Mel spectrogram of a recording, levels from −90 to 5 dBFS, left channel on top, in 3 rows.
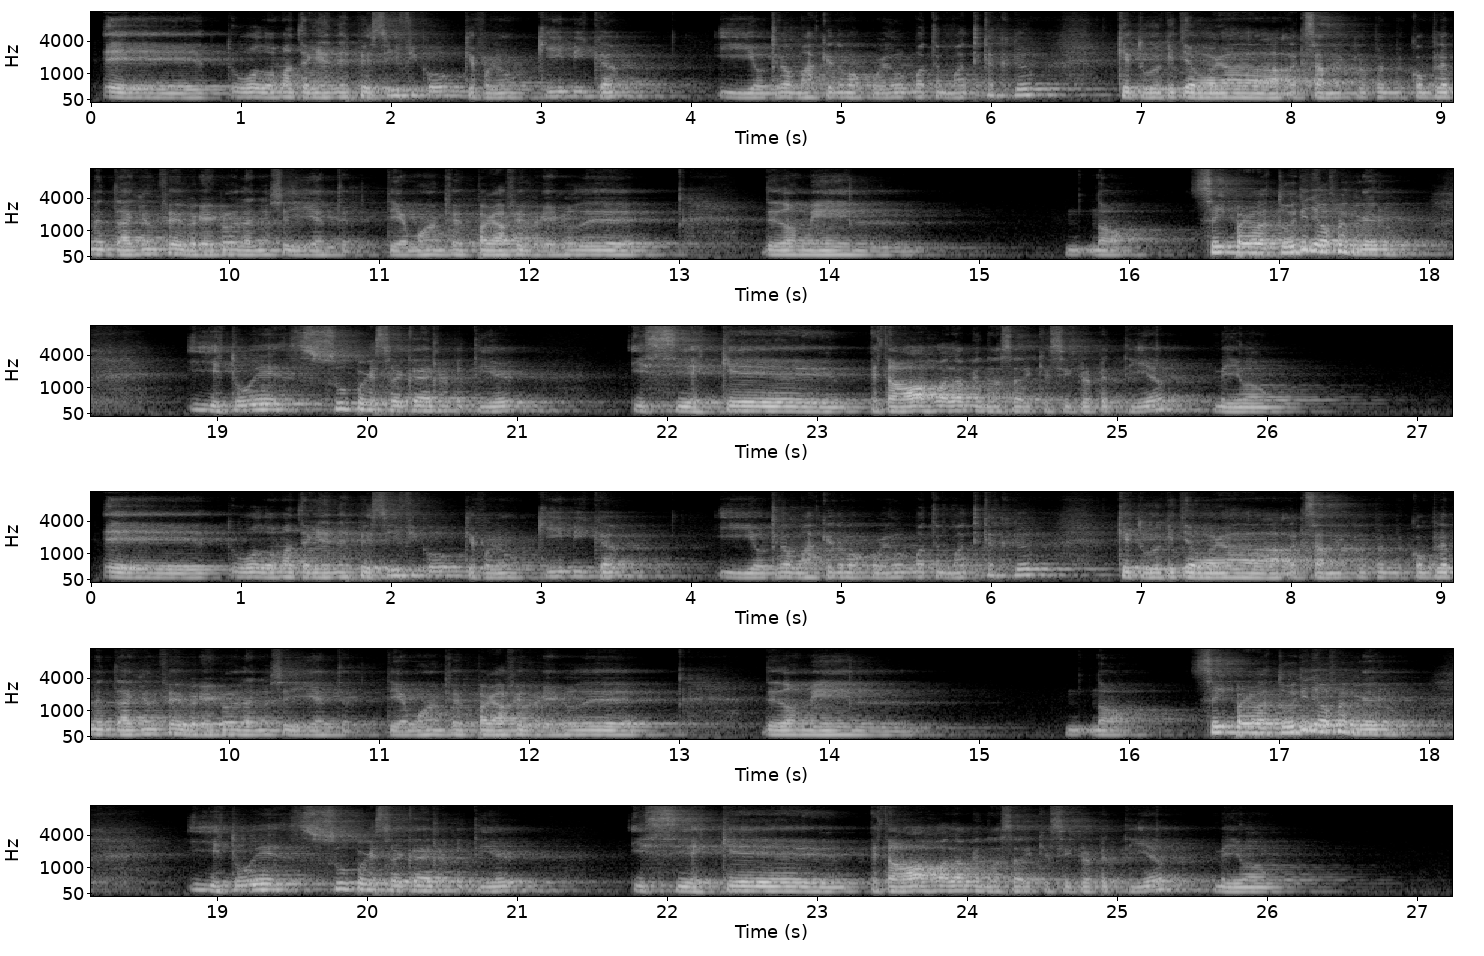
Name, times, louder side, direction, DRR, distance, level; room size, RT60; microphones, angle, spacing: voice 1, 0.1-3.5 4.2-12.7 13.0-14.6 15.6-16.0 16.5-17.8 18.0-18.5 18.8-21.0 21.8-25.3 25.6-26.0, equal, 15° left, 2 dB, 1.3 m, -24 dB
21.0 x 12.5 x 3.4 m, 1.5 s
head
